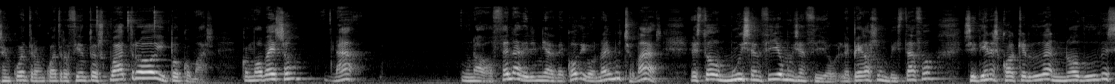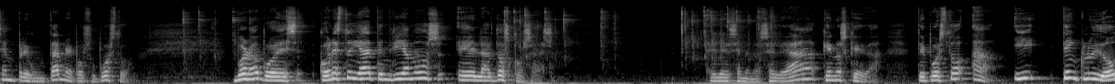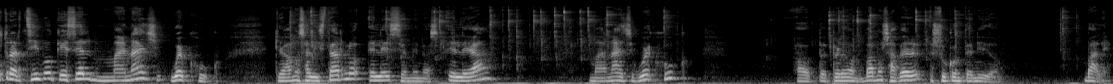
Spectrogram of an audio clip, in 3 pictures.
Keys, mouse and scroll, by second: 0.9-1.5 typing, 13.2-13.9 typing, 14.0 Return, 15.9-19.0 typing, 24.9-28.9 typing, 30.3-32.9 typing, 32.9 Return.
